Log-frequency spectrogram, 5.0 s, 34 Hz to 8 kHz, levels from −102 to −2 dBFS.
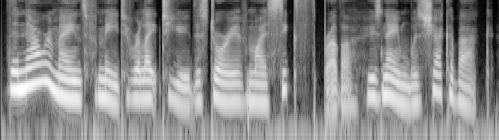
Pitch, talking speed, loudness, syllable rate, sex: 180 Hz, 230 wpm, -17 LUFS, 5.9 syllables/s, female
